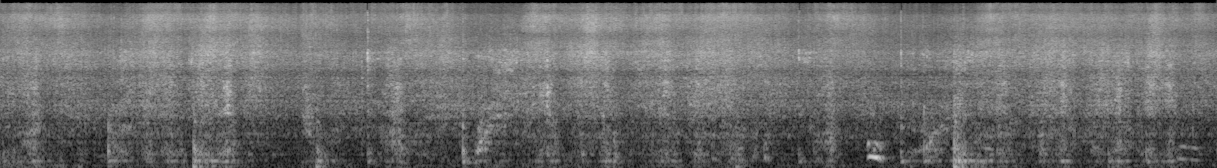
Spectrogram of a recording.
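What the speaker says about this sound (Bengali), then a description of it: "শাক দিয়ে এবার খুব ভালোভাবে কষিয়ে নেব।" Cauliflower greens stir-fry in a pan with a constant close sizzle and hiss, broken by repeated scraping and knocking strokes of a spatula.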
